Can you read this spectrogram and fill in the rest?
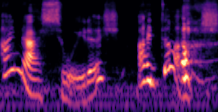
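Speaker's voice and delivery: very high, sing-song, swooping silly dog voice. Retelling how the speaker's mom voices her Dutch-breed dog: speaking as the dog. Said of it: "still in his voice".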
